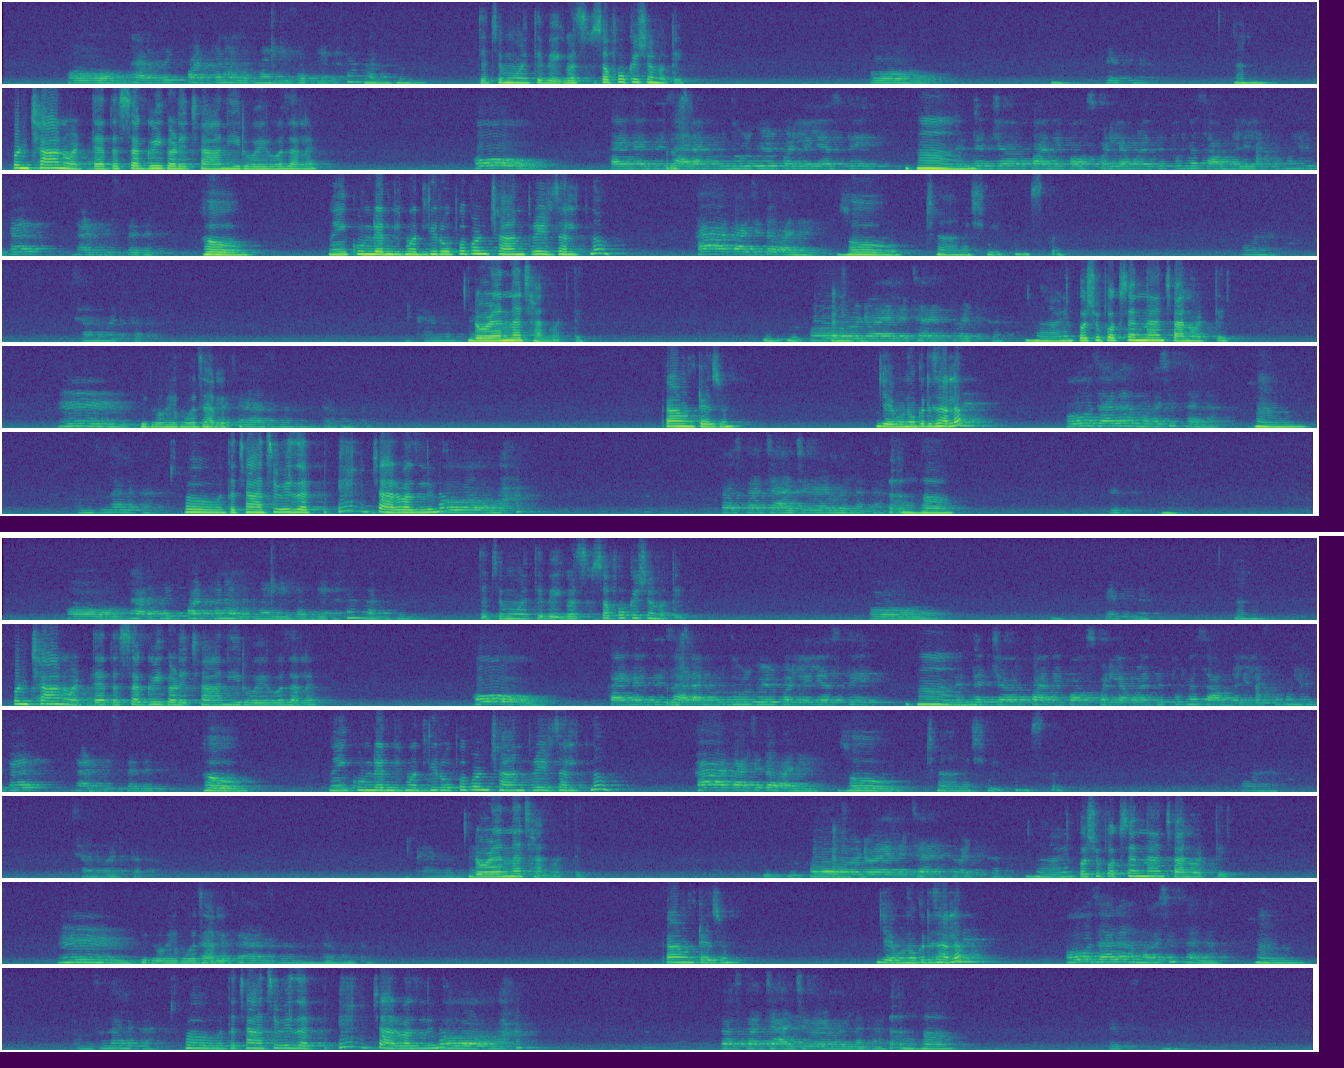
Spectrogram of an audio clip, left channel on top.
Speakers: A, on the right; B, on the left.
A: हो झाडाचं एक पान पण हलत नाहीये सध्या
B: हम् त्याच्यामुळे ते वेगळंच सफोकेशन होते
A: होम
B: हम्म
A: तेच नाही
B: ह पण
A: काय
B: छान
A: बोलताय?
B: वाटतेय आता सगळीकडे छान हिरव हिरव झालाय
A: हो काय काय ते
B: प्रस
A: झाडांवर धूळवेळ पडलेले असते
B: हम्म
A: ते त्यांच्यावर पाणी पाऊस पडल्यामुळे ते पूर्ण साफ झालेले अस आता महिरगार झाड दिसतात आहेत.
B: हो नाही कुंड्यां
A: हम्म
B: मधली रोप पण छान फ्रेश झालीत. ना
A: हा ताजी तवानी
B: हो छान अशी मस्त
A: हो ना छान वाटतं काय बोल
B: डोळ्यांना छान वाटते. हम्म हम्म.
A: हो
B: आणि
A: डोळ्याला हायाच वाटतं.
B: हा आणि पशु पक्ष्यांना छान वाटते.
A: हम्म
B: हिरव हिरव झालं
A: त्यांला
B: की
A: तर अजून आनंद होत.
B: काय म्हणतेय अजून जेवण
A: अजून
B: वगैरे
A: काही
B: झालं?
A: नाही हो झालं मग अशीच झालं.
B: हम्म
A: तुमचं झालं का?
B: हो आता चहाची झाली चार वाजले ना
A: हो चहा ची वेळ होईल आता
B: अ हा
A: तेच
B: हम्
